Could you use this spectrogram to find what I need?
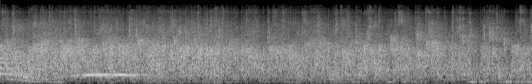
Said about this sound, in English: All right, one more round of applause.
